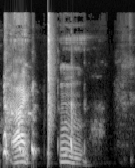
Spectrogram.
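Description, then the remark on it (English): A single sharp hand slap, like palms patting a tortilla, cracks out loud and crisp between two short bursts of voice, followed by a quiet pause. “And the slapping sound. Yeah. Just like if you don't make it slap, it won't be good.”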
